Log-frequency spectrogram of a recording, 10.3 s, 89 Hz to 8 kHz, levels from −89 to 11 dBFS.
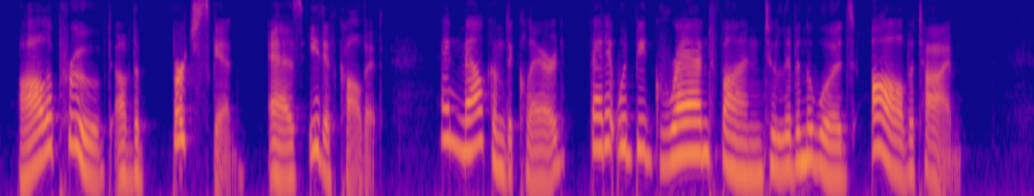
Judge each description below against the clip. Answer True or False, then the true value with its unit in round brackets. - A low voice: False (190 Hz)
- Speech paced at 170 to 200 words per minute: False (150 wpm)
